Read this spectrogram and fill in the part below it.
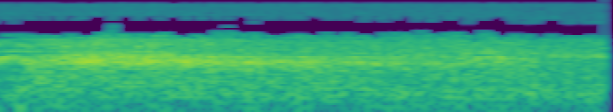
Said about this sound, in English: And we have a truly enthusiastic Norfolk audience in front of us to cheer us on our way as we begin the show with Tony Hawks.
